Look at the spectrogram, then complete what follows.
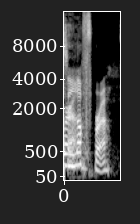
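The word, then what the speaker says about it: Loughborough: It's Lockbro. – It's Loughbro. Loughbro.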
